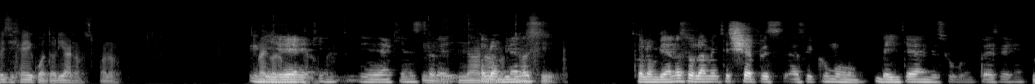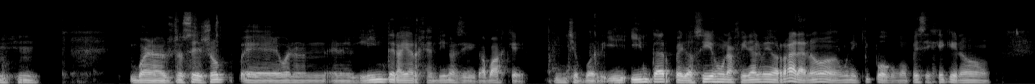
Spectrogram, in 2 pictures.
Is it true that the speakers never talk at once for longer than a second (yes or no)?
no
